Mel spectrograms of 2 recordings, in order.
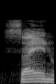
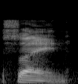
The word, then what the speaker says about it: Seine: Until the current Olympic coverage, I thought the Seine River winding through Paris to be pronounced Seine. Well, TV people, correctly I'm sure, are calling it Seine.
